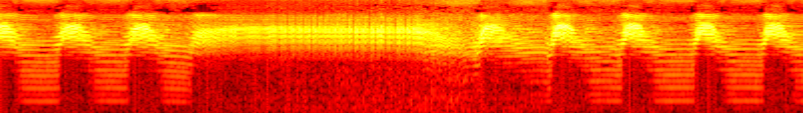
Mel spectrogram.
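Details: Cicadas chorus in summer in the forest of Galsan Park, Mokdong, Yangcheon-gu, Seoul. A steady high buzz carries throughout, with loud pulsed bursts at a brisk, even pace. The pulses pause for about two seconds midway.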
